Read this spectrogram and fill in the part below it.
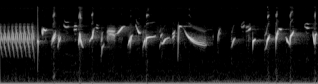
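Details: European goldfinch song: a grating buzz leads into quick, liquid twittering, with a long sliding whistle in the middle and bright chirps to the end.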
